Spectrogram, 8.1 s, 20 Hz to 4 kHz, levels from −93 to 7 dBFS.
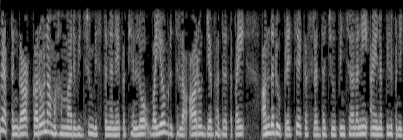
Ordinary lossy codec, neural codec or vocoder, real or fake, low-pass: none; none; real; 3.6 kHz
